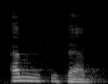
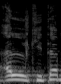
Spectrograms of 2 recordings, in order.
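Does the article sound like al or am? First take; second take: am; al. First: The article is said with a final m sound. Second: The article is said with a final l sound. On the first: This is how some regions of Yemen say it. "mereka bilang am kitab" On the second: This is the usual standard form. "kalau misalnya mau baca al kitab"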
